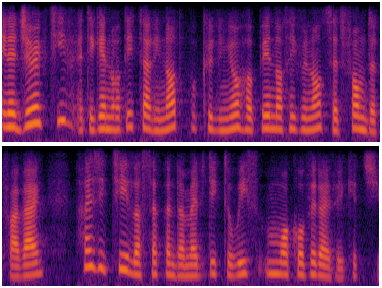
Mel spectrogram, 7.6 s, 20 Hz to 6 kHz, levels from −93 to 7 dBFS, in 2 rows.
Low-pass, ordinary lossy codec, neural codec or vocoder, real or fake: 5.4 kHz; Opus, 24 kbps; codec, 16 kHz, 0.2 kbps, FocalCodec; fake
